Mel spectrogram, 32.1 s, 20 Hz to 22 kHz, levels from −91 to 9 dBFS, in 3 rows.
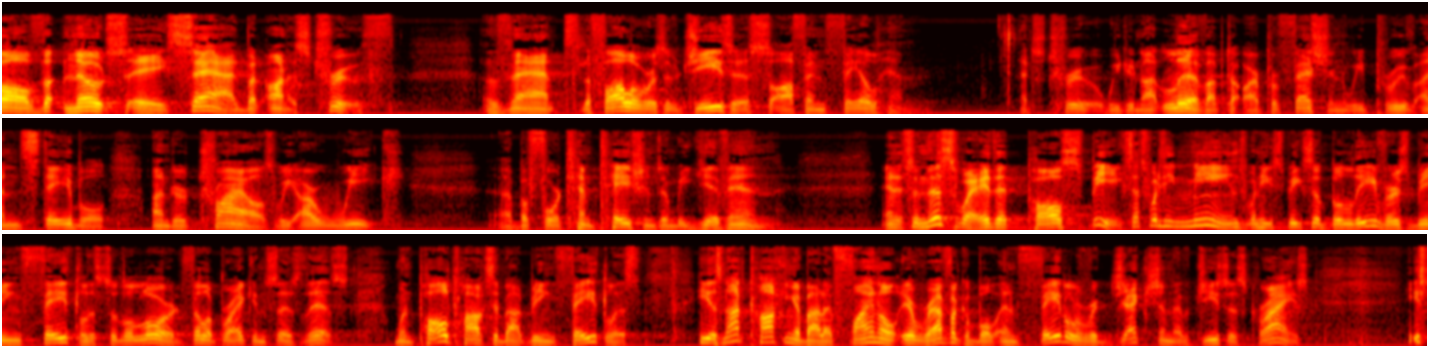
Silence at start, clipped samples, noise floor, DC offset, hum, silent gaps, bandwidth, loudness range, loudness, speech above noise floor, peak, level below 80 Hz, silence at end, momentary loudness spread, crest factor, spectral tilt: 0 s; under 0.1%; -60 dBFS; under 0.1%; none; none; 13.5 kHz; 7 LU; -27 LUFS; 32 dB; -4 dBFS; -60 dBFS; 0 s; 16 LU; 26 dB; -3.5 dB/octave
